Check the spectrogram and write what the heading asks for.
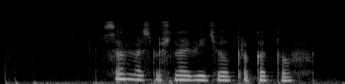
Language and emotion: Russian, neutral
